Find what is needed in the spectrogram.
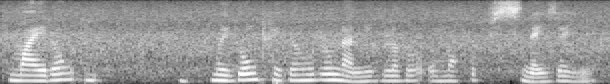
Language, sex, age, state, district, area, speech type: Bodo, male, 60+, Assam, Kokrajhar, urban, spontaneous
